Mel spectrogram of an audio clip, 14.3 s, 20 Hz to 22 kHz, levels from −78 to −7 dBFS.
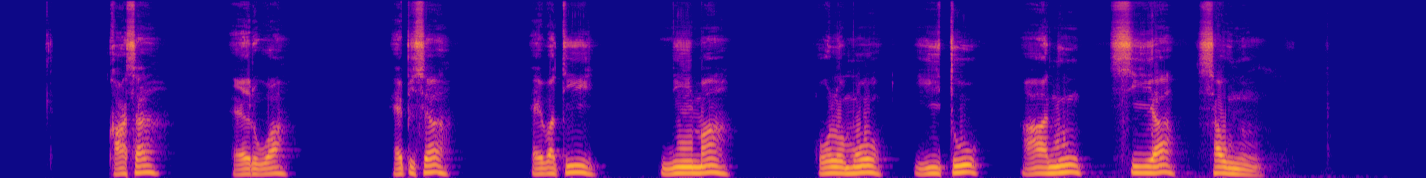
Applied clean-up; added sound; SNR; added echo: none; none; none; none.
